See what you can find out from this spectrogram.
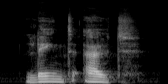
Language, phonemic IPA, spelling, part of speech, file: Dutch, /ˈlent ˈœyt/, leent uit, verb, Nl-leent uit.ogg
- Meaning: inflection of uitlenen: 1. second/third-person singular present indicative 2. plural imperative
